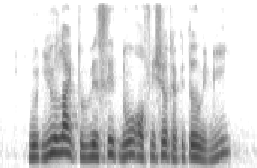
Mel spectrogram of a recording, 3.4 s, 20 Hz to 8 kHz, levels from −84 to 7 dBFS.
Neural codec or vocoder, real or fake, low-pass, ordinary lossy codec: autoencoder, 22.05 kHz, a latent of 192 numbers a frame, VITS, trained on one speaker; fake; 7.2 kHz; none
